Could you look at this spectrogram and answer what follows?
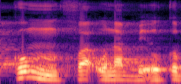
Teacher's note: Kemudian mim mati bertemu dengan fa, ini izhar syafawi, tidak perlu dengung. Ketika membaca kum fa unabbi'ukum ini tidak berdengung mimnya.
